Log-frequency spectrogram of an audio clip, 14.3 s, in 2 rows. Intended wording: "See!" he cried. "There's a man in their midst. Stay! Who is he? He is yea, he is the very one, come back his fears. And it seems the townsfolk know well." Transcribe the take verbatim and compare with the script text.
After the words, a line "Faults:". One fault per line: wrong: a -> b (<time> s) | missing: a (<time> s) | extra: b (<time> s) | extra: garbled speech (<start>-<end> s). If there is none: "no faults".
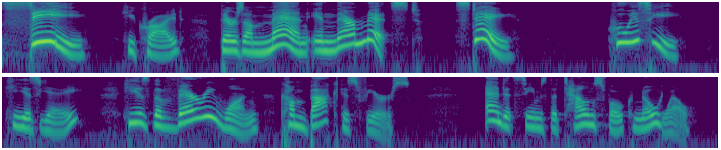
"See!" he cried. "There's a man in their midst. Stay! Who is he? He is yea, he is the very one, come back his fears. And it seems the townsfolk know well."
Faults:
no faults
